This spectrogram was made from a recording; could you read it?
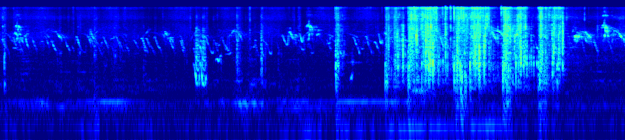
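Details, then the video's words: Captive Dakhni teetar and Desi teetar (grey francolin) chicks at feeding time: a dense chorus of thin, high, downslurred peeps, with loud rustling and clattering noise in the second half. "dakhni teetar and desi teetar chicks feeding"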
